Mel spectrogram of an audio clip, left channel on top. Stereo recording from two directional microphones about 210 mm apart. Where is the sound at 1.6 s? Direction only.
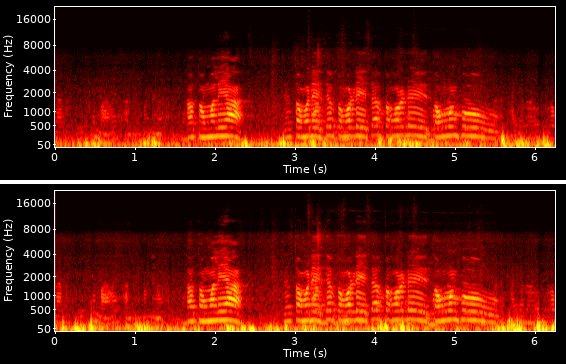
45° right (ahead or behind).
